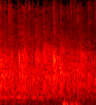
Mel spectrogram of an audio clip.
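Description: A crowd claps steadily in dense, continuous applause that fills the whole moment, fairly close and even, with a few low thumps near the end.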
